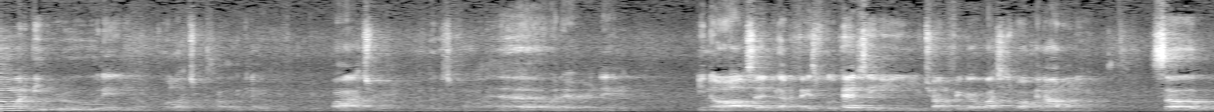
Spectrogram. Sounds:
speech

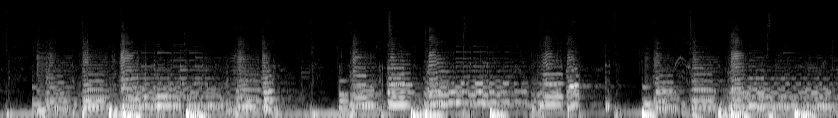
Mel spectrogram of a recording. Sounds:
music

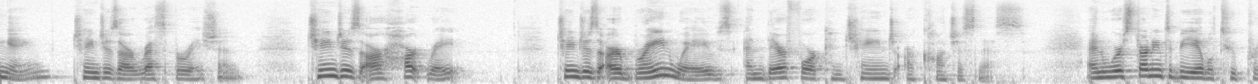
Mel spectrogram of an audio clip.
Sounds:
speech

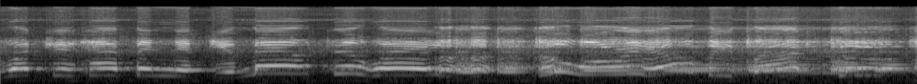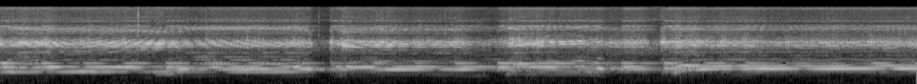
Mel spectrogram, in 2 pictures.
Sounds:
music

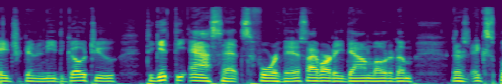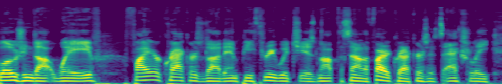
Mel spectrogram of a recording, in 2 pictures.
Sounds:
speech

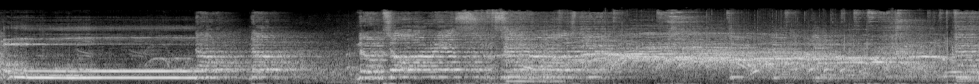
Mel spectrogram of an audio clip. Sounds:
music, shout, cheering

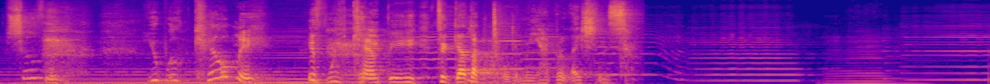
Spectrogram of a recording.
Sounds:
speech, music

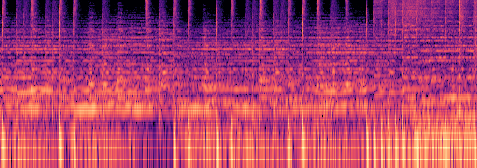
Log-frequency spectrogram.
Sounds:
music

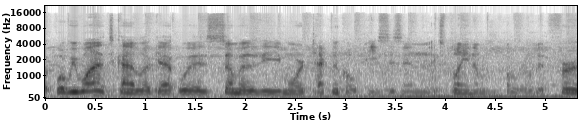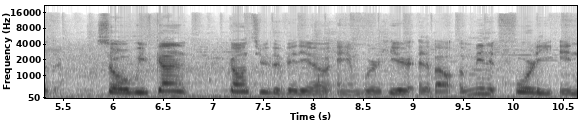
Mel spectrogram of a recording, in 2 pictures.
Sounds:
speech, music

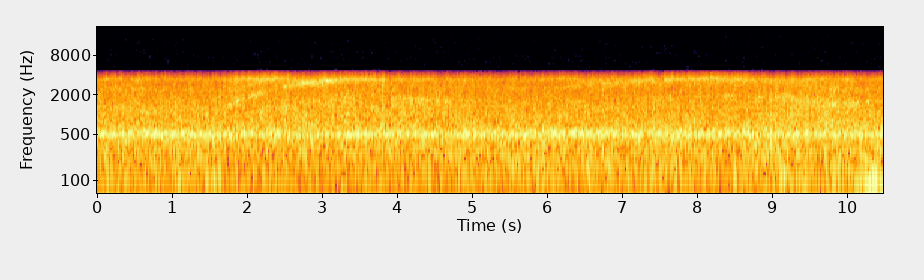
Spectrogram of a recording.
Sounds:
outside, urban or man-made

